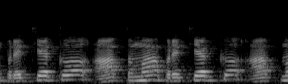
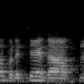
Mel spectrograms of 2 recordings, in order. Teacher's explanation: ప్రత్యక్ కకారమే గకారంగా మారిపోతుంది. కకారం నాదాక్షరములకు శ్వాసాక్షరములు పరమైనట్లయితే ఇది నాదాక్షరంగా మారిపోతుంది.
